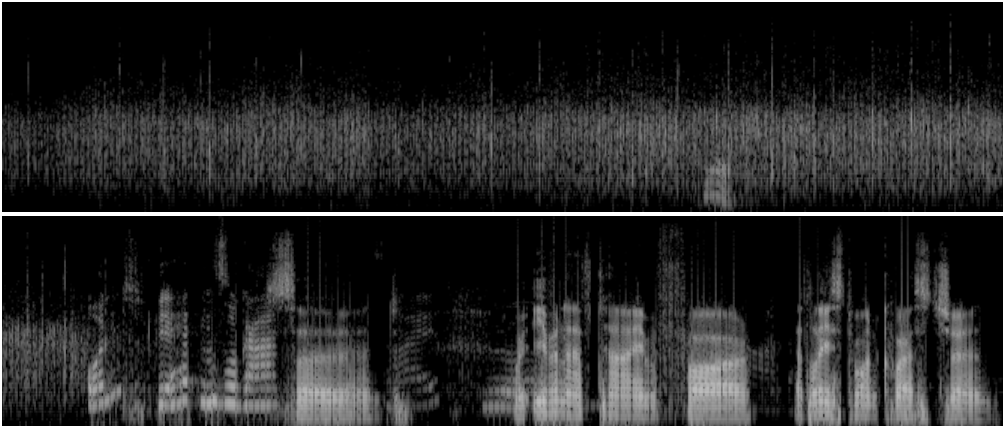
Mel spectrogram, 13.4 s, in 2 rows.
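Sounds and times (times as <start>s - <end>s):
audience applause: 0.0s - 9.0s
speech: 4.7s - 5.1s, 7.2s - 13.3s.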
